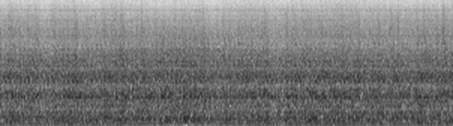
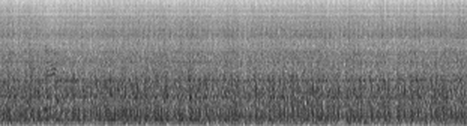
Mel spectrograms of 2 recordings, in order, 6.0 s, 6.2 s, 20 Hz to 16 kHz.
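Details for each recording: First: 1988 Mercury 70 hp inline three-cylinder two-stroke outboard in a test tank after carburetor work, smoking a little. Steady, even idle with a constant smooth burble over water splash and no misses or surging; runs healthy. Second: 1988 Mercury 70 hp inline three-cylinder two-stroke outboard, old and abused, running in a test tank. Loud, steady churning with no smooth settled beat; gas shoots from a carburetor jet, so something is clogged. Rough running from a clogged carburetor.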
